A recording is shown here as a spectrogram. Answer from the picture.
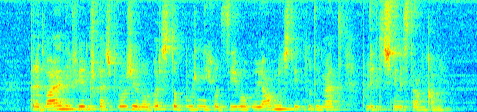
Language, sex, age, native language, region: Slovenian, female, 18-29, Slovenian, Drava region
